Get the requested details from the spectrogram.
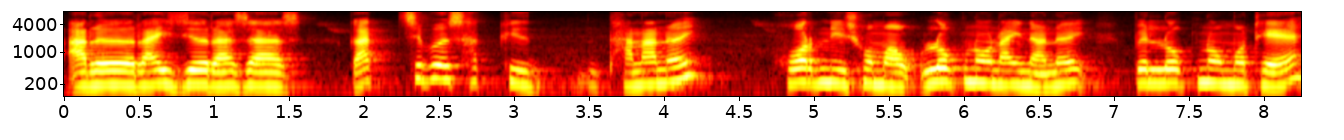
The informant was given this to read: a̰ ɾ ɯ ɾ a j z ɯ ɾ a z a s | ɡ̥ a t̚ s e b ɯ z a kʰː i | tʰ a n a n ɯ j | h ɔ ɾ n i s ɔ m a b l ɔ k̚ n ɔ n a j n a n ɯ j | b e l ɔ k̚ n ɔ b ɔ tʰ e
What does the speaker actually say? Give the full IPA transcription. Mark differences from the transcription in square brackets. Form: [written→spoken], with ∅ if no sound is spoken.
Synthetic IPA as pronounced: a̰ ɾ ɯ ɾ a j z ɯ ɾ a z a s | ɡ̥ a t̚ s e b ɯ [z→s] a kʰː i | tʰ a n a n ɯ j | h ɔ ɾ n i s ɔ m a [b→w] l ɔ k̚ n ɔ n a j n a n ɯ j | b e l ɔ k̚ n ɔ [b→m] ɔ tʰ e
